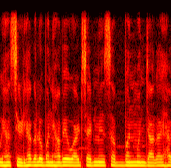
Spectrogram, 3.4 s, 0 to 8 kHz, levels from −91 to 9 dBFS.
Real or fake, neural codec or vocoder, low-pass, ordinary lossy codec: real; none; 7.2 kHz; none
